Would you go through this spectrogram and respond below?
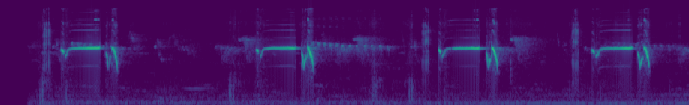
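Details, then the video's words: Red-headed prenjak, a small prinia, singing at full volume. Four quick phrases, each a sharp high note, a sustained steady whistle and a buzzy downward flourish, repeated about every one and a half seconds against a quiet background. "GACOR MAKSIMAL PRENJAK KEPALA MERAH"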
